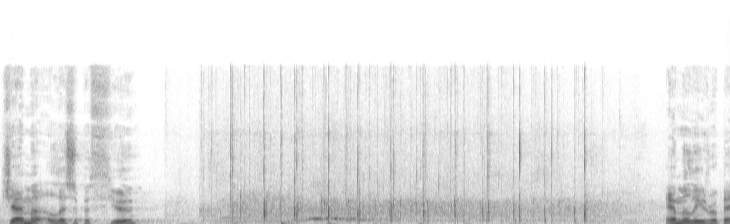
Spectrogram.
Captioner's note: applause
